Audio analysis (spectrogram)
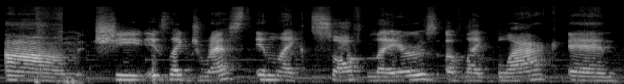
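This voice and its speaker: A woman's voice: mid-range voice, fairly even intonation, extremely slow, bright, forceful tone, soft background music, poor audio. A woman improvising her character's actions in a tabletop roleplaying game, playful, dramatic and slangy. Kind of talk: animated improvised story narration.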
